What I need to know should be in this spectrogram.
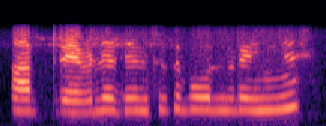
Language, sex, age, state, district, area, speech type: Urdu, female, 18-30, Uttar Pradesh, Aligarh, urban, conversation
